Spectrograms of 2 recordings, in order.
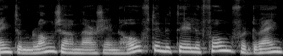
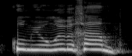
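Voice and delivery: higher, brisk giant's call; lightly voiced giant; 9 semitones higher than usual. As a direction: hurry the boy along. Giant urges boy along.

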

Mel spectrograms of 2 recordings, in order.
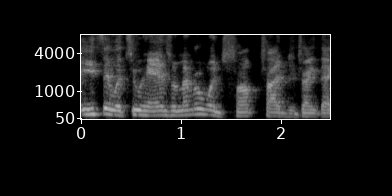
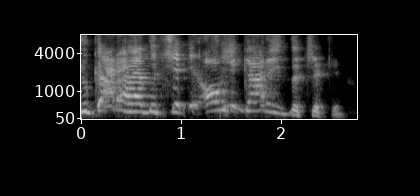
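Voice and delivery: Italian-American impression; 12 semitones higher than usual. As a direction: coax him like a pushy Italian-American. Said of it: "this impression right here".

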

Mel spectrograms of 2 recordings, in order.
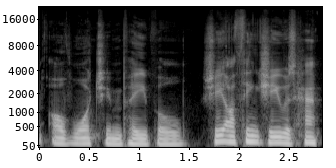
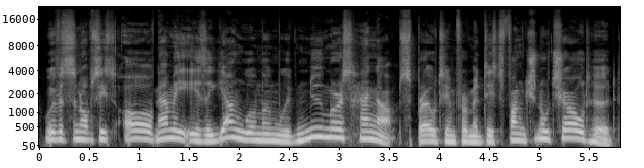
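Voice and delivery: higher-pitched, measured synopsis reading; film listing read-out; 7 semitones higher than usual. Acted. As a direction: read out the film blurb like a presenter, building to the title.

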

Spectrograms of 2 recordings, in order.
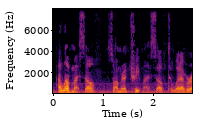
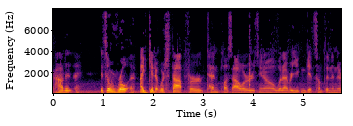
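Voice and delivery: ordinary delivery

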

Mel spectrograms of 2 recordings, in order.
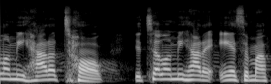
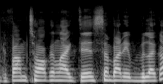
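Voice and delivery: ordinary delivery

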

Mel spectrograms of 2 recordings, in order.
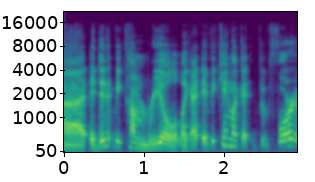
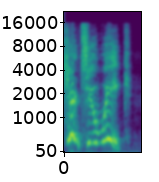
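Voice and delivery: high, jeering demon voice; taunting demon. Retold or imitated. Demon belittling the man praying, high taunt. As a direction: throw it high, like a mocking demon. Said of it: "the demon spoke through the man".

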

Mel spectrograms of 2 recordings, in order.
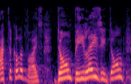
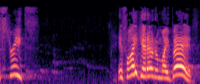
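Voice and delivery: higher, louder fake terror about lions; mock panic; 5 semitones higher, 5 dB louder than usual. Sluggard making up the lion excuse, hammed-up panic. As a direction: act the frantic excuse, eyes wide.

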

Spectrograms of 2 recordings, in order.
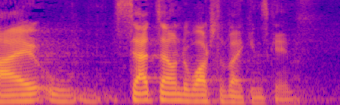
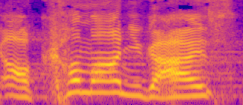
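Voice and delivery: much higher and louder, scolding the team; frustrated fan; 8 semitones higher, 12 dB louder, much slower than usual. Retold or imitated. Pastor scolding the Vikings on screen, frustrated. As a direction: groan at the team's penalties. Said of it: "'Cause I was like".

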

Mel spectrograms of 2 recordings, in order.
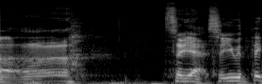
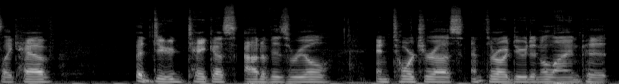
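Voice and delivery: normal talking voice

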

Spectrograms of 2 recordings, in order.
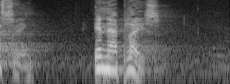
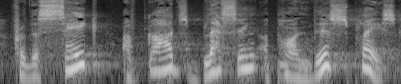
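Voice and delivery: usual speaking voice

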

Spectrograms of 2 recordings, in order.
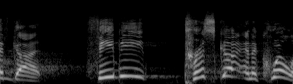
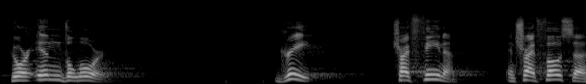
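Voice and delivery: lower, measured reading of the greetings; scripture reading; 6 semitones lower than usual. Acted. Reads scripture aloud.

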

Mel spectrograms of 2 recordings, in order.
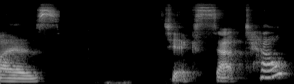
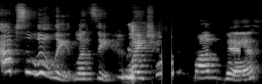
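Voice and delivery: eager acceptance; 7 semitones higher than usual. Retold or imitated. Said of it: "I'm like".

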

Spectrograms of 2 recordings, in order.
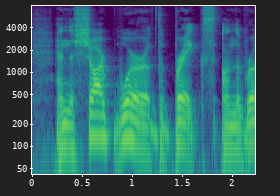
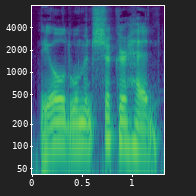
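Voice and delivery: plain reading voice

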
